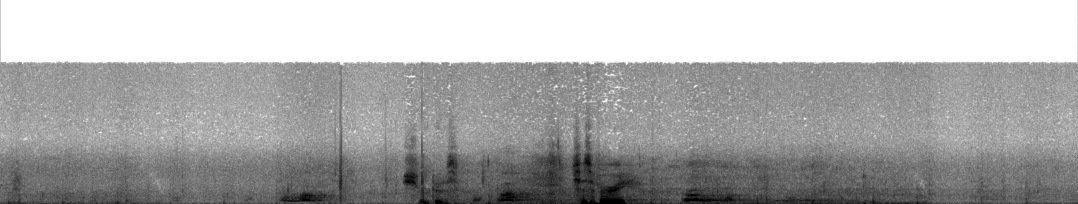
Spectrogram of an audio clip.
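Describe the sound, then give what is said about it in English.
A Scottish terrier up ahead outdoors gives a few short, sharp barks, spaced irregularly across a few seconds, while a person talks over a low steady hum. “I think this is my friend with the Scotty dog up ahead.”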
